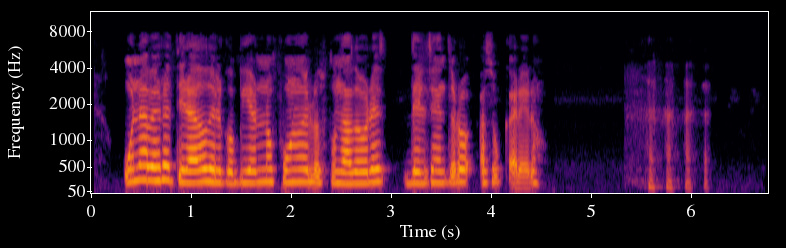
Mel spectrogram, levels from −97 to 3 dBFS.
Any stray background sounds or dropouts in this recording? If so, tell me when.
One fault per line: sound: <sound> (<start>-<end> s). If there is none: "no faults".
sound: laugh (5.3-6.2 s)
